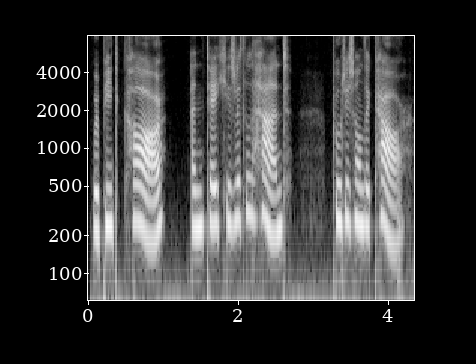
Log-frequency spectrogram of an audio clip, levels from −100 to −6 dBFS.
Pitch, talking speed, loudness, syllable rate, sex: 235 Hz, 165 wpm, -17 LUFS, 4.1 syllables/s, female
